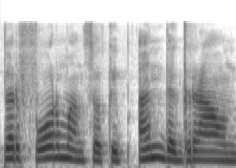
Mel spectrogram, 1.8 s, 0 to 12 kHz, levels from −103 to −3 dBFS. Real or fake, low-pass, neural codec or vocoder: real; 7.2 kHz; none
